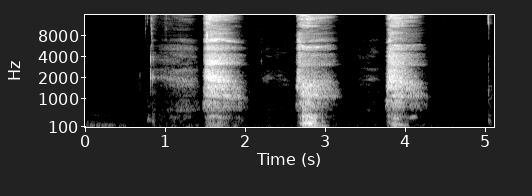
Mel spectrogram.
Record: {"exhalation_length": "5.1 s", "exhalation_amplitude": 16860, "exhalation_signal_mean_std_ratio": 0.37, "survey_phase": "beta (2021-08-13 to 2022-03-07)", "age": "45-64", "gender": "Female", "wearing_mask": "No", "symptom_none": true, "smoker_status": "Ex-smoker", "respiratory_condition_asthma": false, "respiratory_condition_other": false, "recruitment_source": "REACT", "submission_delay": "1 day", "covid_test_result": "Negative", "covid_test_method": "RT-qPCR", "influenza_a_test_result": "Negative", "influenza_b_test_result": "Negative"}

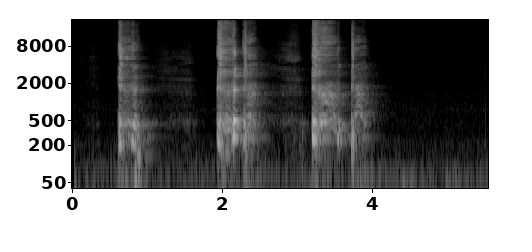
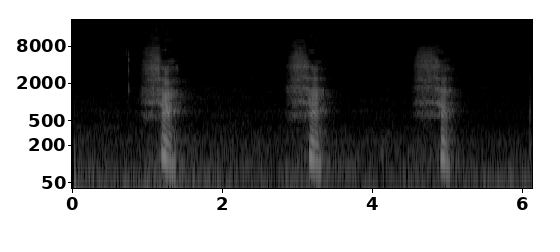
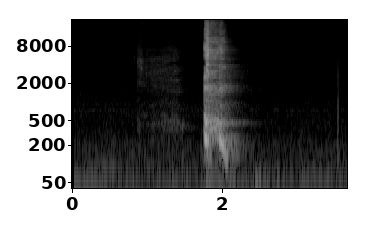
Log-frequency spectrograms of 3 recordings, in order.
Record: {"three_cough_length": "5.5 s", "three_cough_amplitude": 11270, "three_cough_signal_mean_std_ratio": 0.37, "exhalation_length": "6.1 s", "exhalation_amplitude": 1239, "exhalation_signal_mean_std_ratio": 0.45, "cough_length": "3.7 s", "cough_amplitude": 7807, "cough_signal_mean_std_ratio": 0.24, "survey_phase": "alpha (2021-03-01 to 2021-08-12)", "age": "45-64", "gender": "Male", "wearing_mask": "No", "symptom_cough_any": true, "symptom_new_continuous_cough": true, "symptom_shortness_of_breath": true, "symptom_fatigue": true, "symptom_headache": true, "symptom_change_to_sense_of_smell_or_taste": true, "symptom_loss_of_taste": true, "symptom_onset": "2 days", "smoker_status": "Ex-smoker", "respiratory_condition_asthma": false, "respiratory_condition_other": false, "recruitment_source": "Test and Trace", "submission_delay": "2 days", "covid_test_result": "Positive", "covid_test_method": "RT-qPCR", "covid_ct_value": 13.9, "covid_ct_gene": "ORF1ab gene", "covid_ct_mean": 14.2, "covid_viral_load": "22000000 copies/ml", "covid_viral_load_category": "High viral load (>1M copies/ml)"}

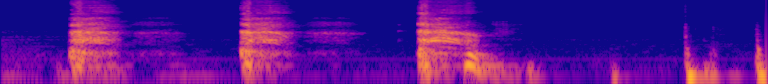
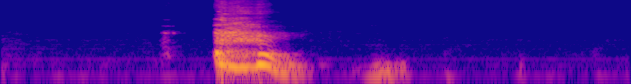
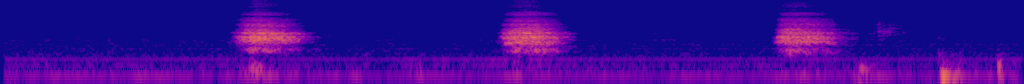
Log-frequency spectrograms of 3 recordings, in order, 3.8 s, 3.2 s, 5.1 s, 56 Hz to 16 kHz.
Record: {"three_cough_length": "3.8 s", "three_cough_amplitude": 32768, "three_cough_signal_mean_std_ratio": 0.42, "cough_length": "3.2 s", "cough_amplitude": 32768, "cough_signal_mean_std_ratio": 0.3, "exhalation_length": "5.1 s", "exhalation_amplitude": 9824, "exhalation_signal_mean_std_ratio": 0.38, "survey_phase": "beta (2021-08-13 to 2022-03-07)", "age": "18-44", "gender": "Male", "wearing_mask": "No", "symptom_none": true, "smoker_status": "Never smoked", "respiratory_condition_asthma": false, "respiratory_condition_other": false, "recruitment_source": "REACT", "submission_delay": "3 days", "covid_test_result": "Negative", "covid_test_method": "RT-qPCR", "influenza_a_test_result": "Negative", "influenza_b_test_result": "Negative"}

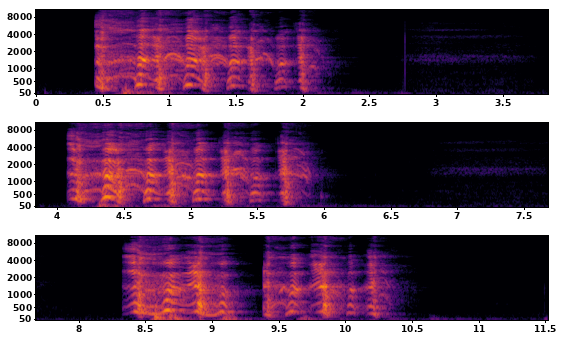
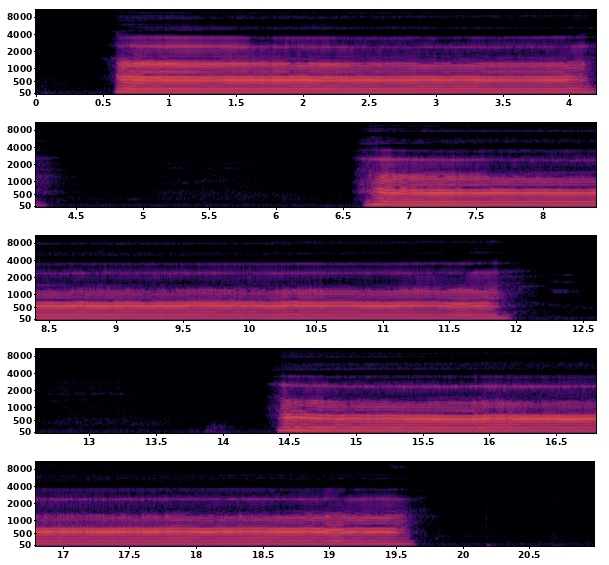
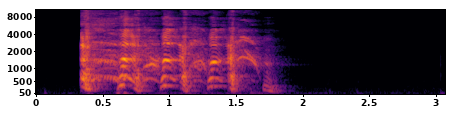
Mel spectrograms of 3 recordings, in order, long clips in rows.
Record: {"three_cough_length": "11.5 s", "three_cough_amplitude": 32767, "three_cough_signal_mean_std_ratio": 0.43, "exhalation_length": "21.0 s", "exhalation_amplitude": 4886, "exhalation_signal_mean_std_ratio": 0.83, "cough_length": "3.1 s", "cough_amplitude": 32767, "cough_signal_mean_std_ratio": 0.42, "survey_phase": "beta (2021-08-13 to 2022-03-07)", "age": "45-64", "gender": "Male", "wearing_mask": "No", "symptom_none": true, "smoker_status": "Never smoked", "respiratory_condition_asthma": false, "respiratory_condition_other": false, "recruitment_source": "REACT", "submission_delay": "2 days", "covid_test_result": "Negative", "covid_test_method": "RT-qPCR", "influenza_a_test_result": "Negative", "influenza_b_test_result": "Negative"}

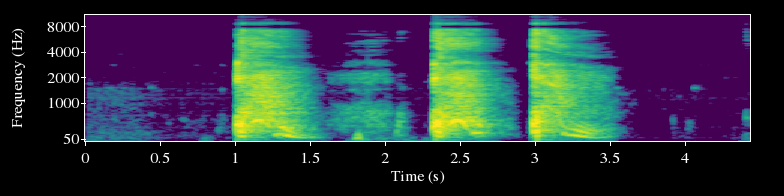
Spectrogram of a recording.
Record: {"three_cough_length": "4.4 s", "three_cough_amplitude": 32768, "three_cough_signal_mean_std_ratio": 0.38, "survey_phase": "beta (2021-08-13 to 2022-03-07)", "age": "45-64", "gender": "Male", "wearing_mask": "No", "symptom_cough_any": true, "symptom_runny_or_blocked_nose": true, "symptom_sore_throat": true, "symptom_fatigue": true, "symptom_headache": true, "symptom_change_to_sense_of_smell_or_taste": true, "smoker_status": "Current smoker (11 or more cigarettes per day)", "respiratory_condition_asthma": false, "respiratory_condition_other": false, "recruitment_source": "Test and Trace", "submission_delay": "1 day", "covid_test_result": "Negative", "covid_test_method": "RT-qPCR"}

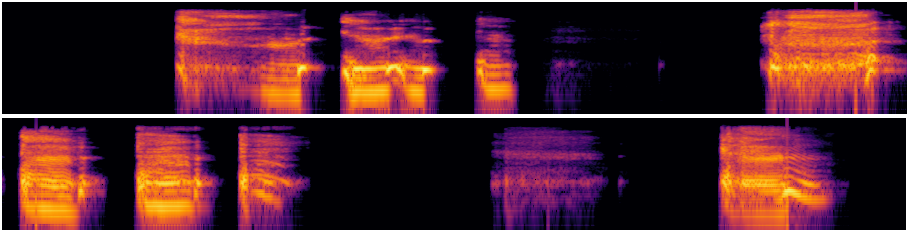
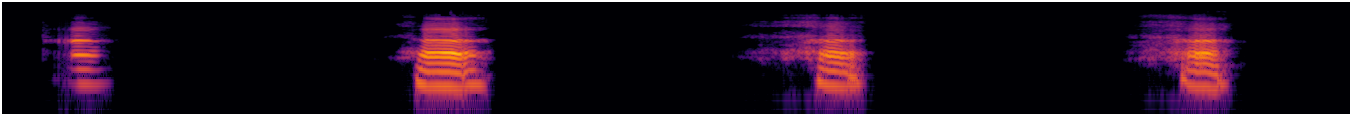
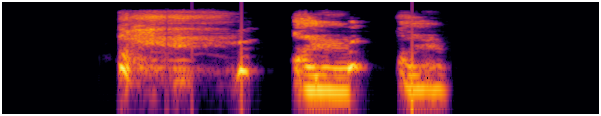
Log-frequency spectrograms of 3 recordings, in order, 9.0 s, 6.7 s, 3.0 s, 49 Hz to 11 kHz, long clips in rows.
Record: {"three_cough_length": "9.0 s", "three_cough_amplitude": 30896, "three_cough_signal_mean_std_ratio": 0.47, "exhalation_length": "6.7 s", "exhalation_amplitude": 11497, "exhalation_signal_mean_std_ratio": 0.27, "cough_length": "3.0 s", "cough_amplitude": 27273, "cough_signal_mean_std_ratio": 0.45, "survey_phase": "beta (2021-08-13 to 2022-03-07)", "age": "18-44", "wearing_mask": "No", "symptom_cough_any": true, "symptom_runny_or_blocked_nose": true, "symptom_shortness_of_breath": true, "symptom_sore_throat": true, "symptom_fatigue": true, "symptom_fever_high_temperature": true, "symptom_headache": true, "symptom_change_to_sense_of_smell_or_taste": true, "symptom_loss_of_taste": true, "symptom_onset": "4 days", "smoker_status": "Current smoker (1 to 10 cigarettes per day)", "respiratory_condition_asthma": false, "respiratory_condition_other": false, "recruitment_source": "Test and Trace", "submission_delay": "1 day", "covid_test_result": "Positive", "covid_test_method": "RT-qPCR", "covid_ct_value": 15.2, "covid_ct_gene": "ORF1ab gene"}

